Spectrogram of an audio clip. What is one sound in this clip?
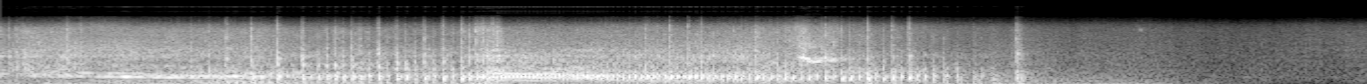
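A motorcycle engine roars loudly as it rides up close and then stops.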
